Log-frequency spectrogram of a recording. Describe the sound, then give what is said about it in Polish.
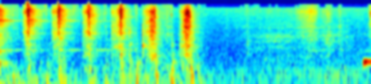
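A typewriter's small roller being turned to wind out a sheet of paper: a steady series of six or so crisp ratcheting clicks, evenly spaced, followed by a couple of seconds of quiet rustle. “Powiem jeszcze, że mały wałek służy do wykręcania kartki”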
